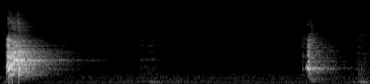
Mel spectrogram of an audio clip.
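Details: A Samoyed, Lucy, barks at squirrels during quarantine: one strong harsh bark, a long quiet gap, then a second shorter bark followed by a faint low huff.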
